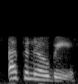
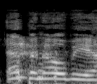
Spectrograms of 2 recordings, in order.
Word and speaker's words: Ekpunobi: I'm guessing it's Ekpunobi. Am I saying the last name correctly? – The K happens to be silent, so it's Ekpunobi. – Ekpunobi, I'm such an idiot.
